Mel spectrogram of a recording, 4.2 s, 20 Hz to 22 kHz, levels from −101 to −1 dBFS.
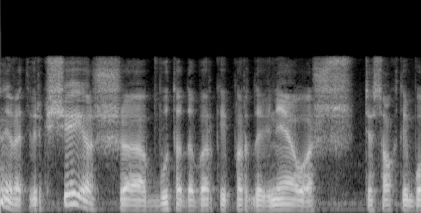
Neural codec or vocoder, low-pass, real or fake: none; 7.2 kHz; real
